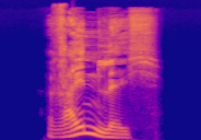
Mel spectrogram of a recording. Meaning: cleanly, neatly, tidy, orderly
- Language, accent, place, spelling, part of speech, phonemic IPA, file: German, Germany, Berlin, reinlich, adjective, /ˈʁaɪ̯nlɪç/, De-reinlich.ogg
